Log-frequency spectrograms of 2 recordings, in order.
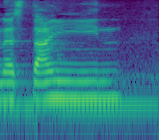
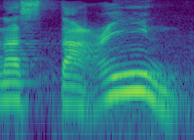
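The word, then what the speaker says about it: نستعين: Apalagi bacanya iyaka na'budu wa iyaka nasta'in ya itu kan jelas salahlah ya. Iyaka na'budu wa iyaka nasta'in bukan nastain ya itu juga sudah jelas ya.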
